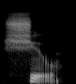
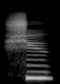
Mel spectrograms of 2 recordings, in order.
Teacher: You actively curl the very tip of your tongue up so it's pointing toward the roof of your mouth. That one little change, shu, creates a completely different sound. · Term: Mandarin shu sound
